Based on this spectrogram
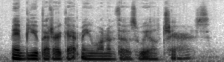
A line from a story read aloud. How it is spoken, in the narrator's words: said quietly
